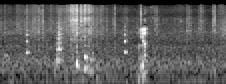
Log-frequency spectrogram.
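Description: A hen clucking a few short times, one call falling in pitch near the middle, with a brief rustle of nylon niwar strap being pulled through the weave of an iron charpai.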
